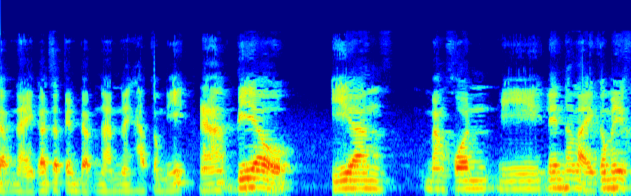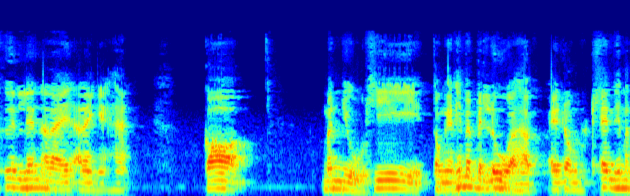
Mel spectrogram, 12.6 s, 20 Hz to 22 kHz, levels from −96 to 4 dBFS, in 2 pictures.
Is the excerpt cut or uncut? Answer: cut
